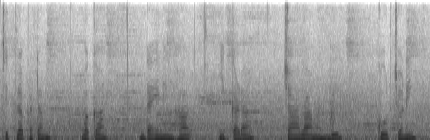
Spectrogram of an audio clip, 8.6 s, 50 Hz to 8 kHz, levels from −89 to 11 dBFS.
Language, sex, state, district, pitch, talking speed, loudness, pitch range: Telugu, female, Andhra Pradesh, Sri Satya Sai, 205 Hz, 50 wpm, -14 LUFS, 200-215 Hz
